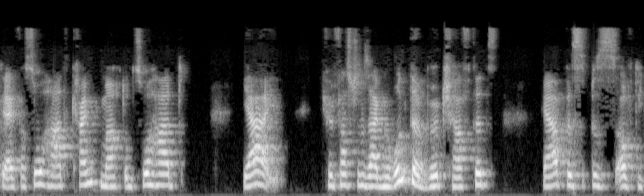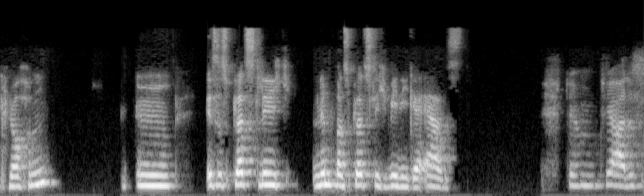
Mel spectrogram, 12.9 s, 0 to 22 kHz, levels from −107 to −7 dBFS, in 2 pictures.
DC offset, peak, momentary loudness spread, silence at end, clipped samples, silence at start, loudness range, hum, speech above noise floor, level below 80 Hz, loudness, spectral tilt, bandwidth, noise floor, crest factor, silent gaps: under 0.1%; -2 dBFS; 12 LU; 0 s; under 0.1%; 0 s; 3 LU; none; 62 dB; -68 dBFS; -19 LUFS; -5.5 dB/octave; 12.5 kHz; -81 dBFS; 18 dB; none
